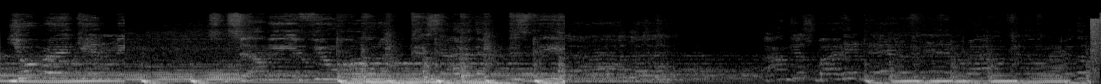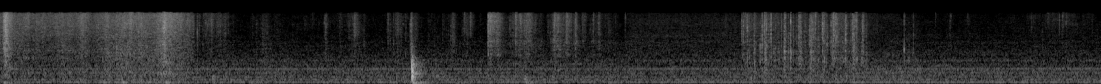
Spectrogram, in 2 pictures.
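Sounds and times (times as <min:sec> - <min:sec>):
foil crinkling: 0:10.9 - 0:17.4, 0:18.3 - 0:22.0
rustling of food wrapping: 0:10.9 - 0:17.4, 0:18.3 - 0:22.0.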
